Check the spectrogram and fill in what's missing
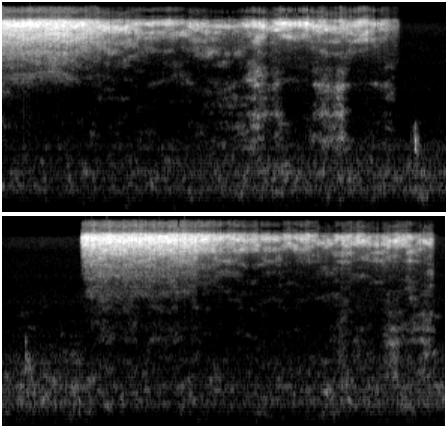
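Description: Spray gun shooting a wet coat of Kaleido gloss varnish onto the Del Ray body, a steady close airy hiss that runs almost throughout, with one brief pause midway before spraying resumes.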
